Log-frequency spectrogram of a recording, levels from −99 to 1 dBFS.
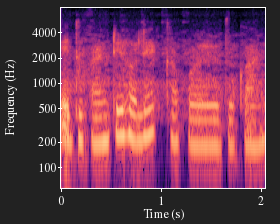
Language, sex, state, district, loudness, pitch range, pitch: Bengali, female, Assam, Hailakandi, -18 LUFS, 185-220 Hz, 200 Hz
